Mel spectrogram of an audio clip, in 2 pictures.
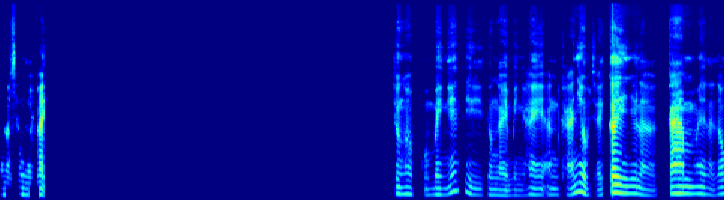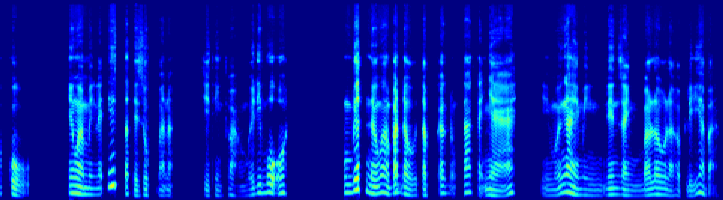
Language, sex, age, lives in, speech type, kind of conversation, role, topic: Vietnamese, male, 30-34, Japan, read, expert-assistant, asker, Tại sao khi bị cảm lạnh, chúng ta thường hắt hơi?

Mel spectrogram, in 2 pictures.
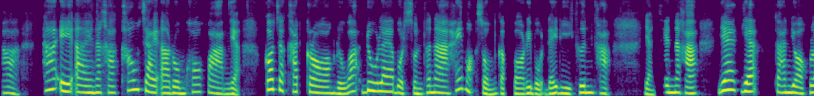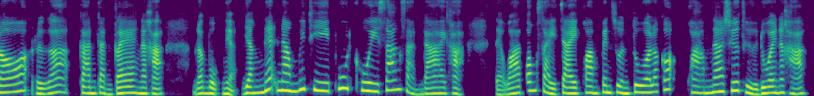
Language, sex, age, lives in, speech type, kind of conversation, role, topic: Thai, female, 45-49, Thailand, read, expert-assistant, expert, จะออกแบบประสบการณ์ใหม่ๆ บนสื่อดิจิทัลอย่างไร ให้คนรู้สึกใกล้ชิดกันมากขึ้นในสังคมออนไลน์?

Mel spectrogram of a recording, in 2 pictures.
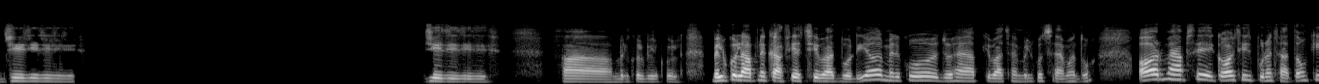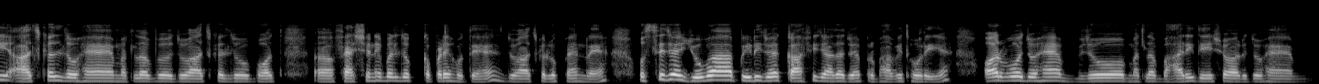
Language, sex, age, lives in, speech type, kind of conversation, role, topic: Hindi, male, 20-24, India, conversation, podcast, host, सोशल मीडिया का फैशन आपकी सांस्कृतिक पहचान को कैसे बदल रहा है?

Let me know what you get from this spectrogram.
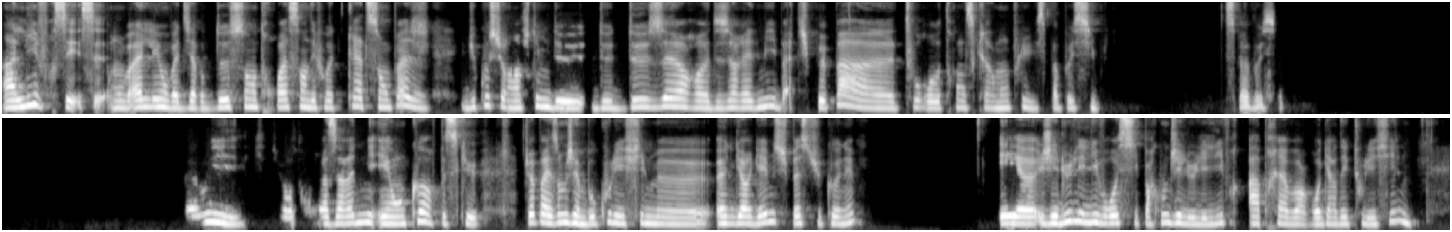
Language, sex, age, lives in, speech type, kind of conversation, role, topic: French, female, 20-24, France, conversation, podcast, guest, Quel film t’a le plus marqué récemment, et pourquoi ?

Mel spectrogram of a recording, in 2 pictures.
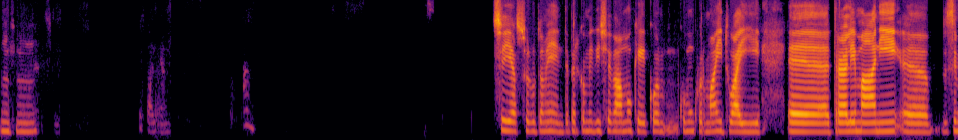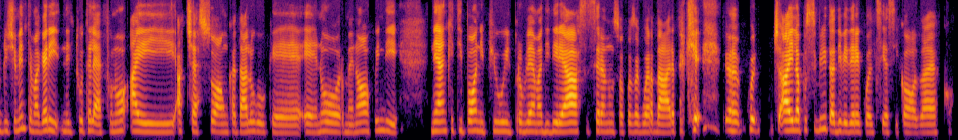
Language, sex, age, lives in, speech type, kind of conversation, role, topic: Italian, female, 25-29, Italy, conversation, podcast, guest, Cosa pensi del ruolo delle piattaforme di streaming nella cultura?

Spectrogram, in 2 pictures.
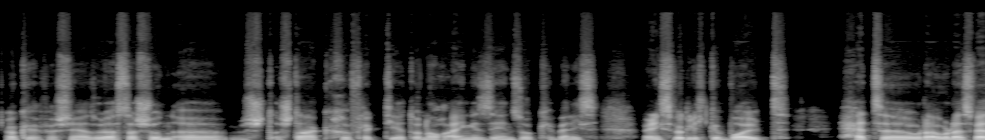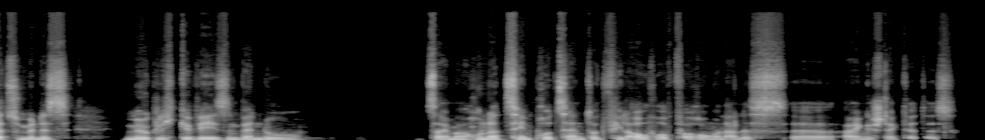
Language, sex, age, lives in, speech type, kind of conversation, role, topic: German, male, 25-29, Spain, conversation, podcast, host, Was bedeutet Erfolg für dich persönlich?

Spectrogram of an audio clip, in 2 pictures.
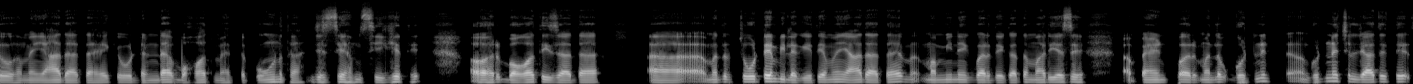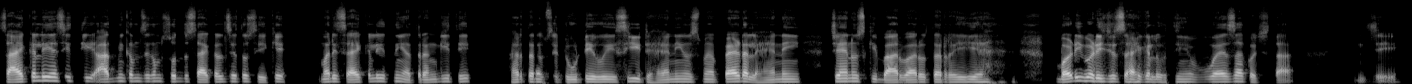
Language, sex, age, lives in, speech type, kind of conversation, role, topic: Hindi, male, 25-29, India, conversation, podcast, guest, आपको अपनी पहली साइकिल चलाने का अनुभव कैसा लगा?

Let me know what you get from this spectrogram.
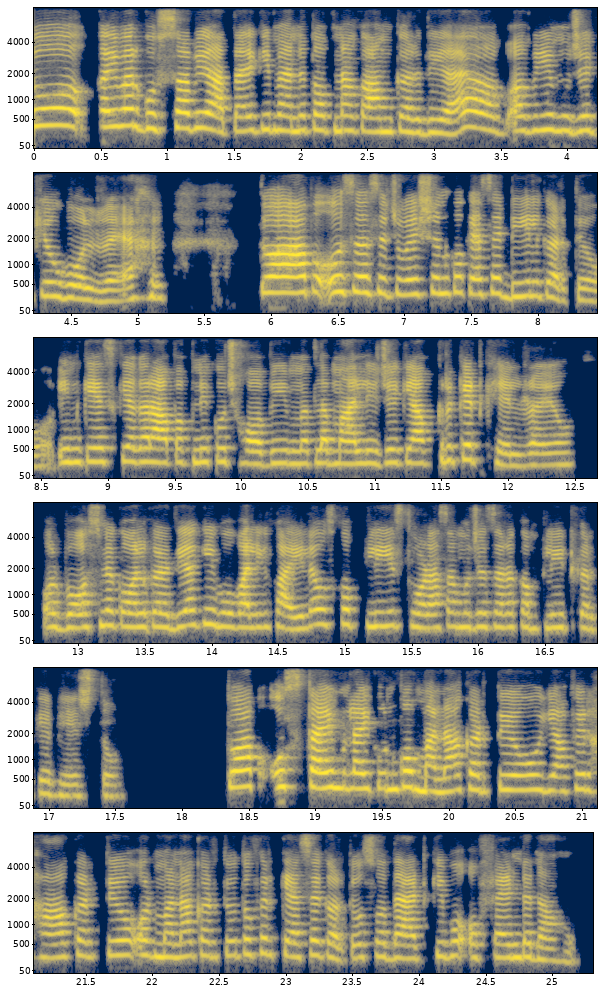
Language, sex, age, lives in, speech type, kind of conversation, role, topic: Hindi, female, 20-24, India, conversation, podcast, host, Kaise tum hamesha online rehne ke bawajood kaam aur personal zindagi ki seemaen bana kar rakhte ho?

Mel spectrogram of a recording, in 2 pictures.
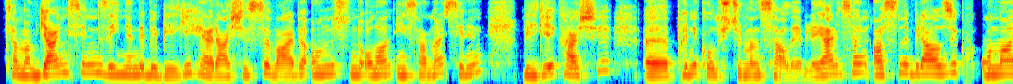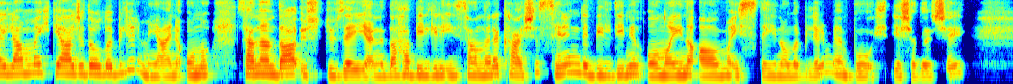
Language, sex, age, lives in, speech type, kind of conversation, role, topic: Turkish, female, 20-24, Germany, conversation, advice, advisor, Toplantı ya da sunum öncesinde neden panik hissediyorum?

